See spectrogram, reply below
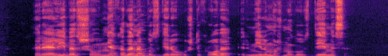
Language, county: Lithuanian, Šiauliai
